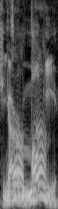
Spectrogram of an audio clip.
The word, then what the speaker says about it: yarmulke: There's an R. See, that's where they put an R in, and you don't pronounce it. – Yeah. It's yarmulke. – It's a reverse colonel. – It looks like yarmulke. – Yeah. There is an R, and you don't say it.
